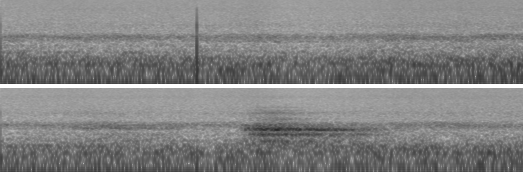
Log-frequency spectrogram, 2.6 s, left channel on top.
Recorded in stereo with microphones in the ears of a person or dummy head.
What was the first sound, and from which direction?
Only background noise.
